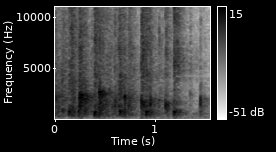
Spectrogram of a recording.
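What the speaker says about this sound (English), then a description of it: "Give them a round of applause, folks" Short burst of audience applause after a student business presentation, a few seconds of mixed, fairly close clapping from a small group.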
